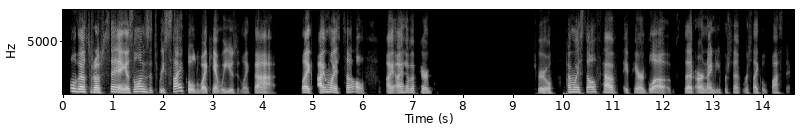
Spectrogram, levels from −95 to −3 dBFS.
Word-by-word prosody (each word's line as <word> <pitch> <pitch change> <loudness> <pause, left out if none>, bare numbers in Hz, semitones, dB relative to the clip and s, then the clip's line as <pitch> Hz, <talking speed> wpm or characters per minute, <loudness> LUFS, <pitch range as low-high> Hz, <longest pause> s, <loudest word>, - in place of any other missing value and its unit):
Well, 280 -1 +4
that's 235 -2 +6
what 210 - -3
I 205 - +9
was - - -8
saying, 210 -9 +4
as 170 +3 +2
long 245 +2 +4
as 210 -4 -3
it's 190 -4 -11
recycled, 190 - 0
why 145 +1 +1
can't 170 -9 -3
we 150 - -6
use 140 0 -6
it - - -26
like - - -15
that? 150 0 -1 0.5
Like, 175 -1 +5
I 200 +2 +7
myself 205 - 0 0.4
I 175 0 +1
I 175 +2 +1
have 190 -1 -3
a 180 - -1
pair 160 -10 -4 2.1
True. 130 0 -3 0.3
I 210 - 0
myself 215 0 0
have 160 -5 +2
a 160 +1 -8
pair 165 -4 -3
of 135 - -9
gloves 175 +7 -1 0.2
that 145 -5 -1
are 150 0 0
90% 140 -2 -8
recycled 130 -5 -11
plastic. 130 +1 -10
170 Hz, 160 wpm, -24 LUFS, 145-205 Hz, 2.1 s, I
